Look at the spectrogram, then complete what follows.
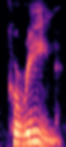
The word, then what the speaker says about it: Corinne: So Corinne. Corinne, yes. Corinne, Like okay. Corina, Corina, the song.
